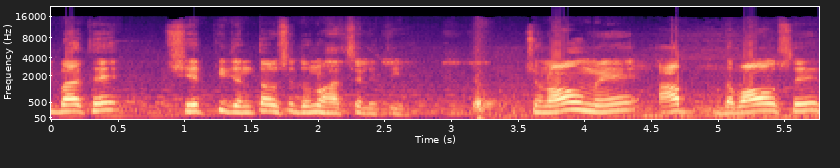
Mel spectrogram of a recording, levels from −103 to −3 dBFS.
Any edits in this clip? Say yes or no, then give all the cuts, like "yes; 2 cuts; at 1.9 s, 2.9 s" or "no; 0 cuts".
yes; 1 cut; at 3.4 s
